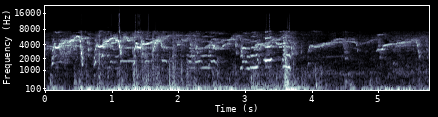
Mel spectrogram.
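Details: Bald eagles on a Minnesota nest camera, 4 July 2013, fight over a delivered carp. Loud, rapid, squealing whistles tumble over each other, with sharp knocks and rustling from the struggle.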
